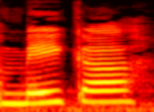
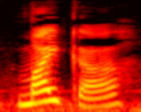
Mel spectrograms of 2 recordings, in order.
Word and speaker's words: Micah: So, we have a makea Micah, sorry, I I say it wrong.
